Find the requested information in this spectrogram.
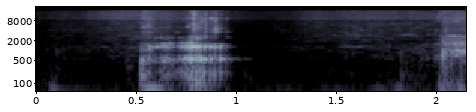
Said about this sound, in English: I feel a burp coming.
